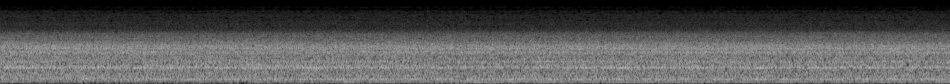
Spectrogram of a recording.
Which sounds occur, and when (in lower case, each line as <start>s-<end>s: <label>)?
0.0s-9.5s: medium engine (mid frequency)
